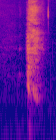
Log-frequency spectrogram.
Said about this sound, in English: That was loud. Bless you.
